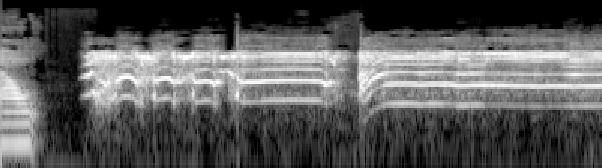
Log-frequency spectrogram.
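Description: A person screaming: two long, high-pitched screams, the first wavering in pitch before it levels out, the second held steady.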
